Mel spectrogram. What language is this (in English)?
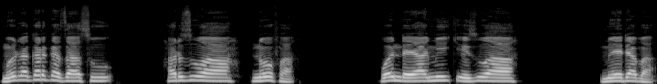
Hausa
